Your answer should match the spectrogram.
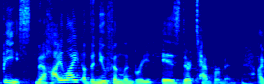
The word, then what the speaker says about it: Newfoundland: is a Newfoundland and I know it sounds like I'm saying New Finland but I'm saying Newfoundland in a way that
